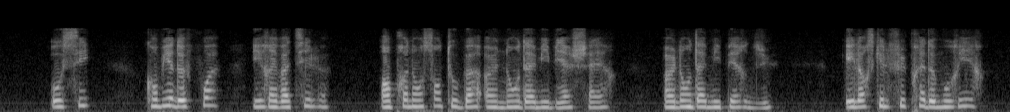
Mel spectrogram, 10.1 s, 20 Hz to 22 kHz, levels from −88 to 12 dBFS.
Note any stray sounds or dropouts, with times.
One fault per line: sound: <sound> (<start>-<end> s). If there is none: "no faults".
no faults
